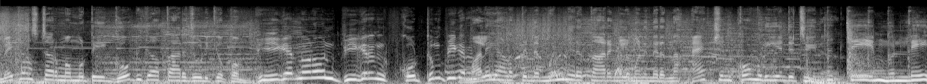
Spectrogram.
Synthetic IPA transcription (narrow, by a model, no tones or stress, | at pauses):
meɣaːstɐrmɐmːuʈːiɡo̞ːbʱiɣaːt̪ːaːɾɐd͡ʑoːɽikʲːo̞pːɐmbʱiːɣɐɾɐnːaːɳɐnbʱiːɣɐɾɐnkoʈʰːumbʱiːɣɐɾmɐlɐjaːɭɐt̪ːinde̞munːiɾɐt̪ːaːɾɐŋːɐɭumɐɳinɐɾunːɐaːkʂɐnko̞ːmɐɽijendet͡ɕejnɨ̰t̪ːemːulːe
